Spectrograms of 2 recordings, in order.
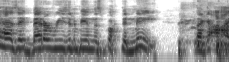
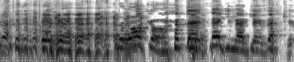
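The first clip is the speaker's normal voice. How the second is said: laughing; 6 dB louder, much slower than usual. Real, not acted. Laughing thanks to Mad Cave.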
